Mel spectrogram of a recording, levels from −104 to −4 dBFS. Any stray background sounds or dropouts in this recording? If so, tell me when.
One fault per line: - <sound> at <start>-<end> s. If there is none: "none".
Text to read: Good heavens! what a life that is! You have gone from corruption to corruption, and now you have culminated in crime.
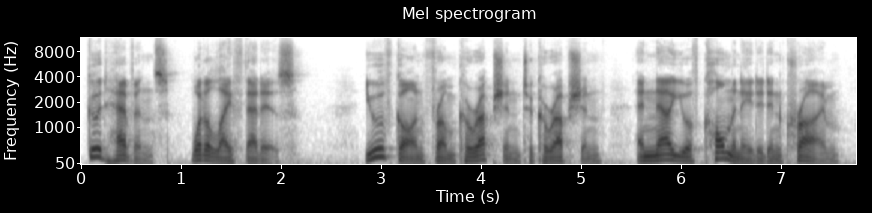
none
